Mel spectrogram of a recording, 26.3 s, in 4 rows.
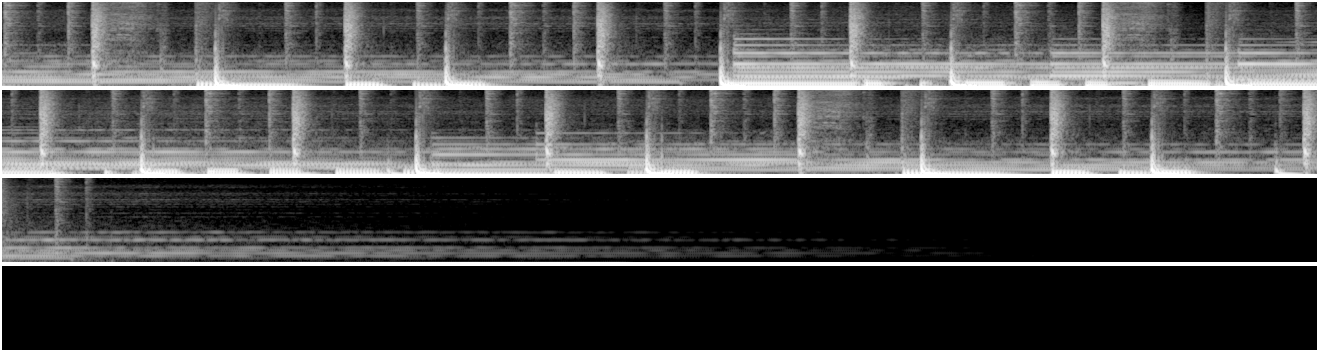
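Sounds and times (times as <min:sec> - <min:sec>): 
neo soul R&B music: 0:00.0 - 0:13.6.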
